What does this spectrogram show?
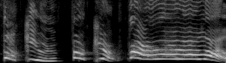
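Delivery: very high, loud mock yelling; retold yelling. She yells at both drivers, high raging yell. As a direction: yell it out in pure rage. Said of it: "just yelling".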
